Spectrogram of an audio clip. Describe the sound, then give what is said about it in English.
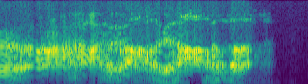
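A voice imitates a growling stomach with a low, gurgling, rumbling growl that wavers for about two and a half seconds before cutting off into silence. “hold on. That's my stomach, and it's not a demon. It's just a bunch of ribs being digested.”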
